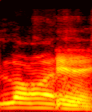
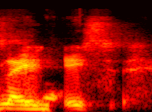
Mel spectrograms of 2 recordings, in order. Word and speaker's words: Lionel: Some people pronounce it Lionel, don't they? But it is Lionel.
